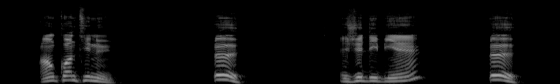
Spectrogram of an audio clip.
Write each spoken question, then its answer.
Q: On continue. E. Je dis bien E.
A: Monsieur, la lettre qui vient avant E, c'est D.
